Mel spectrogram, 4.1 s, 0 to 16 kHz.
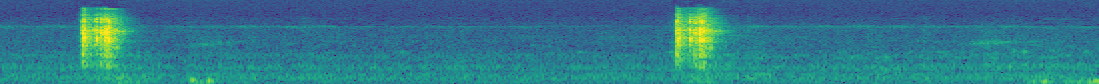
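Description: Realme Narzo 50 smartphone's camera shutter sound, played twice about two seconds apart as two photos are taken.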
